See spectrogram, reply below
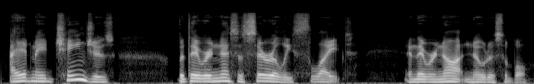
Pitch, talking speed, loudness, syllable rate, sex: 130 Hz, 155 wpm, -16 LUFS, 5.9 syllables/s, male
